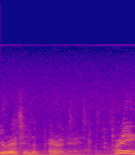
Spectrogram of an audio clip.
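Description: Dubbed dialogue: a voice trails off, a short pause follows, and a woman starts speaking near the end, over a faint steady low hum.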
